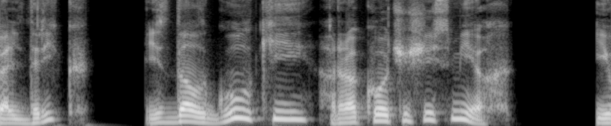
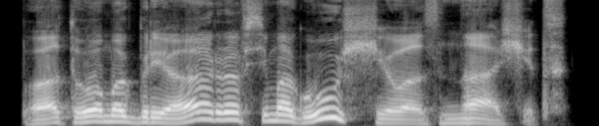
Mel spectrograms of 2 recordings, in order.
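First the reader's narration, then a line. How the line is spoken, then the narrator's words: Booming voice. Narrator (Russian): прогремел Гламгальдрик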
